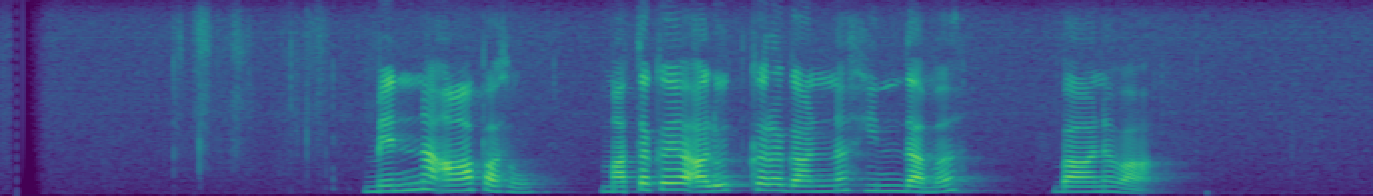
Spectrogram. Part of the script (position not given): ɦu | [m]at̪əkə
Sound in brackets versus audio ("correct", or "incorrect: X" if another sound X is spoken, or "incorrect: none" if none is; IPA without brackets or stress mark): correct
